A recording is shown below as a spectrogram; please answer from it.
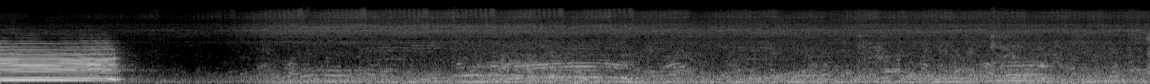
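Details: Angry ngamuk cattle in an Indonesian village: a loud moo cut off after about one second, followed by quieter, distant overlapping lowing from several animals with a steady hum of background noise.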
